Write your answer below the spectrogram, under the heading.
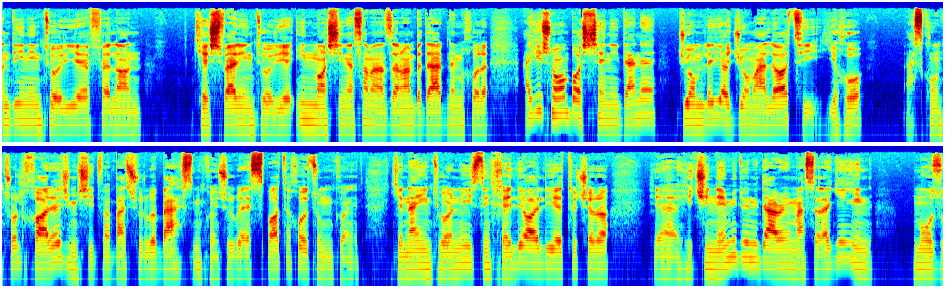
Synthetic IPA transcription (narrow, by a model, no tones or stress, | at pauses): nd̪iːnint̪ʰoɾiefe̞lɒːn | cʰe̞ʃvæɾint̪ʰoɾiːeʔinmɒːʃiːnæsænbenæzæɾemænbe̞d̪æɾd̪ne̞miːxo̞ɾeʔæɟæʃo̞mɒːbɒːʃe̞niːd̪æne̞ | d͡ʒomle̞jɒːd͡ʒomælɒːt̪ʰḭːjeɦo | ʔæz̥kʰo̞nt̪ʰɾo̞lxɒːɾe̞d͡ʒmiːʃiːd̪væbæːd̪̥ʃoɾuːbebæhsmiːkʰonid̪ʃoɾuːbeːsbɒːt̪ʰe̞xo̞d̪e̞t̪ʰunmiːkʰo̞nḭːd̪̥cʰe̞næint̪ʰoɾniːst̪inxejliːɒːliːet̪ʰot͡ʃʰe̞ɾɒː | ɦiːt͡ʃʰiːne̞miːd̪uniːd̪æɾbɒːjeinmæsælæɟʲæin | moːzu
